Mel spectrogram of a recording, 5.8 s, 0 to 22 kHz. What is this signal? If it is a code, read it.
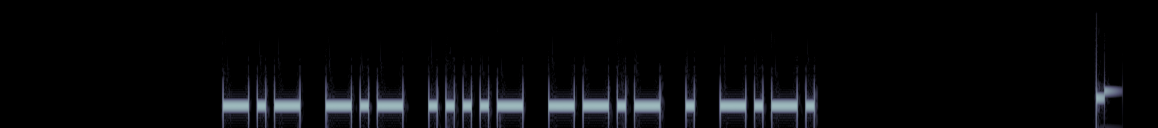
Morse code, heard as a keyed tone, about 28 wpm, 700 Hz. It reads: KK4QEC
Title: USA Call Signs 28wpm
